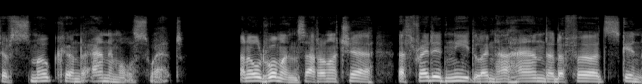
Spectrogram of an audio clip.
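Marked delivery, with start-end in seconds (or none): none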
